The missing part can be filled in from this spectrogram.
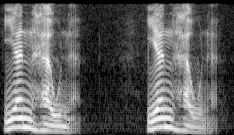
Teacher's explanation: أظهرنا النون، يعني نطقناها من مخرجها من غير زيادة في الغنة ولا تأثر ولا دخلت فيما بعدها ولا أخفيت ولا حصل فيها أي شيء، إنما نطقناها بوضوح من مخرجها، بوضوح من مخرجها، سواء كان ذلك في النون الساكنة مع الهاء في كلمة أو في كلمتين، أو كان ذلك حتى في التنوين. · Term: الإظهار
